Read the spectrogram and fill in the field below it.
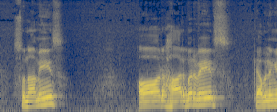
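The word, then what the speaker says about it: tsunamis: High vertical waves are called सुनामीज, TSUNAMI, T silent होता है, सुनामीज।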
